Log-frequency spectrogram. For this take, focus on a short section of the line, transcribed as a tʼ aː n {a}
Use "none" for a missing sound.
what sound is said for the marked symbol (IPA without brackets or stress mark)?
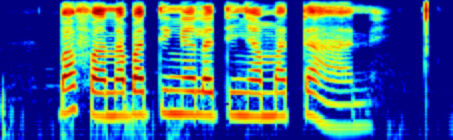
ɛ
